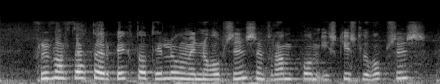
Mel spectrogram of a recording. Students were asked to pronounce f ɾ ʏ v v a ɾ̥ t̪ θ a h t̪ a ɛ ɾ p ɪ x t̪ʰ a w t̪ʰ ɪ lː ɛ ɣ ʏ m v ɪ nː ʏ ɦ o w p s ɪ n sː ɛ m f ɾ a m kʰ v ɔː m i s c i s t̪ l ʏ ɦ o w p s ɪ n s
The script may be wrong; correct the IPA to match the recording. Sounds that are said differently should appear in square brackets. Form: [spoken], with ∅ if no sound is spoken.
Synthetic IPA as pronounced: f ɾ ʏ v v a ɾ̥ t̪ θ [ɛ] h t̪ a ɛ ɾ p ɪ x [t̪] a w t̪ʰ ɪ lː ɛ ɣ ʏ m v ɪ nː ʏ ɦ o w p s ɪ n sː ɛ m f ɾ a m kʰ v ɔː m i s c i s t̪ l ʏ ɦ o w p s ɪ n s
